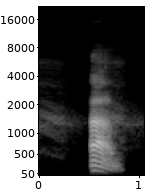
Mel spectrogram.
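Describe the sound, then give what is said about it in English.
A single loud, harsh crow caw sound effect, played from a comedy button, bursts out abruptly and fades within half a second, preceded by a faint hum. No one speaks. “I'll hit the crow for old time's sake.”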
